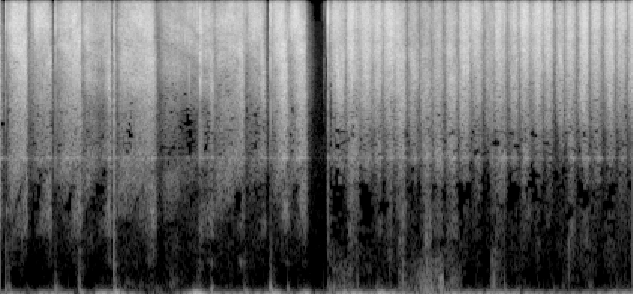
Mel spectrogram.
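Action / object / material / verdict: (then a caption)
scrape / rock salt block / rock salt / none. Hands rub and fingernails scratch quickly across a large, flat, solid pink Himalayan salt block. The result is a rapid, rhythmic series of dry, gritty, bright scratching strokes, with a soft low thump under some of them. There is a brief pause partway through before the fast scratching resumes.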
